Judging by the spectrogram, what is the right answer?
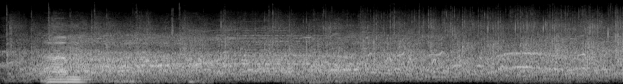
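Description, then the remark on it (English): Steady audience applause, a dense patter of many hands clapping at an even level for several seconds, with a brief vocal sound near the start and faint crowd murmur underneath. “A nice gentle applause break”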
